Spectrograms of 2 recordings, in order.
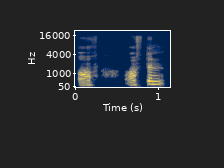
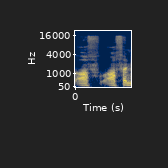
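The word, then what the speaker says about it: often: The most ऑफ्टन adopted, या ऑफ्टन भी कह देते हैं इसको कई लोग, ऑफन भी कह देते हैं, ठीक है, अलग अलग प्रोनाउंसिएशन है।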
